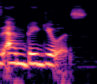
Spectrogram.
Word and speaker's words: ambiguous: ambiguous and cause confusion the accent is on the second syllable big which you can remember because something that is ambiguous can lead to Big misunderstandings what else can be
